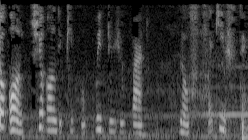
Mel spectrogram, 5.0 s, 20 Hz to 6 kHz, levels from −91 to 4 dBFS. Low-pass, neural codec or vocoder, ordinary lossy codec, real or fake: 5.4 kHz; codec, 16 kHz, 8 kbps, FunCodec, trained on Chinese and English, 25 frames a second; MP3, 24 kbps; fake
